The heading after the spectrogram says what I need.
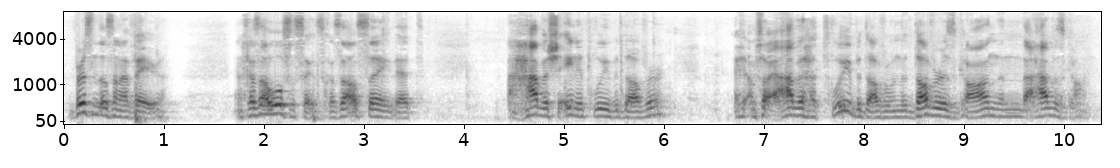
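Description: A man's voice: medium pitch, fairly quick, creaky, slightly rough. A man teaching a scripture class, explaining verses at length and often restarting his phrases. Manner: explains in English with Hebrew terms, restarts often. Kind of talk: lecturing on scripture.

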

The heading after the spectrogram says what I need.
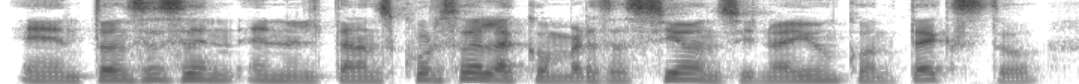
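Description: A man in casual conversation, talking in a careful, measured way with some hesitations. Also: on the high side. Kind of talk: casual chat.

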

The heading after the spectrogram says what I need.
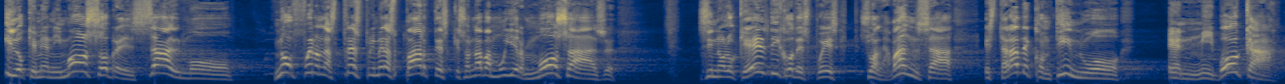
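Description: A man preaching a sermon in a church, joking and conversational, swinging from soft asides to shouted peaks. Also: high voice, very animated, a little slow. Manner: jokey and conversational. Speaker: pastor.

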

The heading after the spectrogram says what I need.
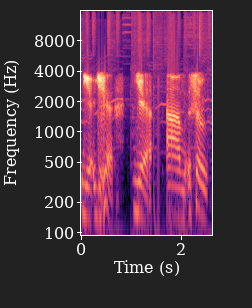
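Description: A man's voice: fairly high pitch, extremely slow, fairly bright tone, highs cut off. A man with a New Zealand accent giving casual, humorous news chat in an informal, giggly, hesitant storytelling way. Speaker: radio news segment correspondent. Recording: faint music behind. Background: music.

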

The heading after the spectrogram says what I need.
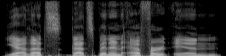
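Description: A man's voice: fairly low pitch, expressive, unhurried, smooth, no room sound. A young man hosting a podcast in easygoing, reflective chat with dry humor. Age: young adult. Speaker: podcast host. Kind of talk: casual chat.

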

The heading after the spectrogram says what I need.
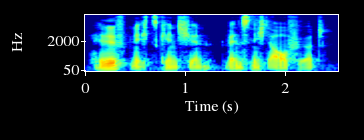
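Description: A man's voice: mid-range voice, normal speed, a little mellow, lightly acted. A man voicing a curt, growling, exhausted male doctor in an audiobook. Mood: grim. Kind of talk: audiobook character reading.

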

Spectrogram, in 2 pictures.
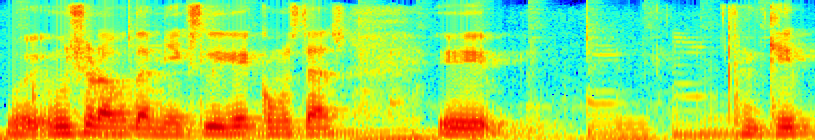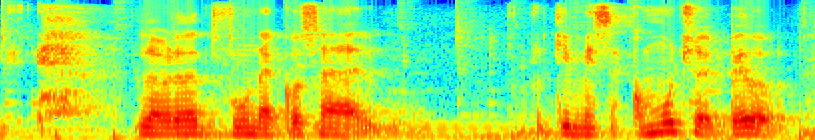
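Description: A man's voice: mid-range voice, little pitch movement, unhurried, creaky, long pauses, mellow, muffled recording, faint music behind. A young man with a Mexican accent telling stories in a crude, joking, slang-heavy monologue. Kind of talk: casual storytelling monologue.

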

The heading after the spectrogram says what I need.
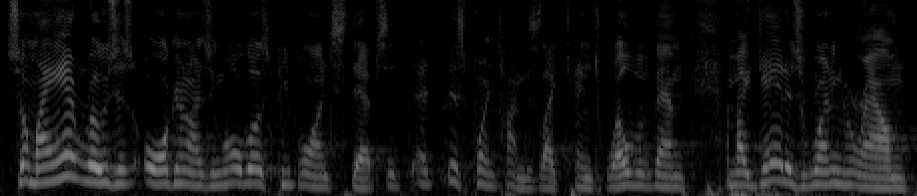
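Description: Speaking briskly in a high voice, a man in his sixties relates a story from his own life, animatedly performing the voices and scenes within it.

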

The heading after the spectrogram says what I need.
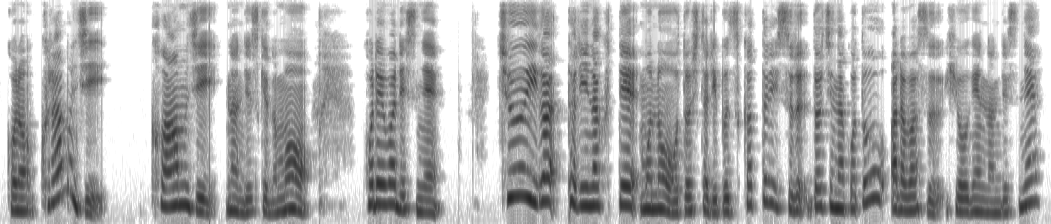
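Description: A woman teaches English phrases in a gentle, encouraging way, her pitch moving a lot as she explains. She reads the example sentences slowly so listeners can repeat them. The recording sounds somewhat dull and lo-fi. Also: very animated. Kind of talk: English lesson podcast.

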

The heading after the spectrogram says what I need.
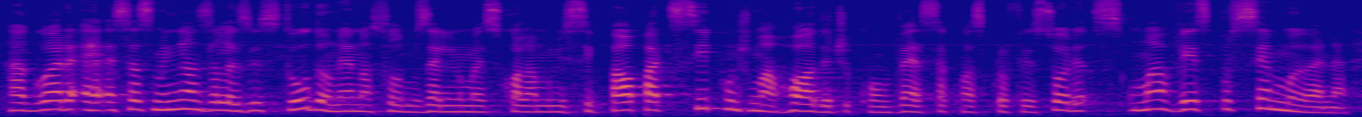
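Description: Woman hosting a studio interview. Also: medium pitch. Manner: measured questioning, sums up guests' points. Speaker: TV host.

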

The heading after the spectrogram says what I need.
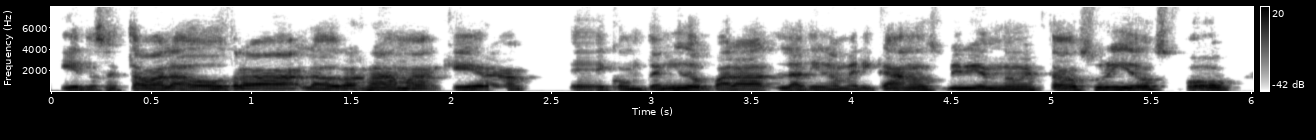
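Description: A man with a Puerto Rican Spanish accent joins a podcast as a guest. He explains things in a casual, thoughtful way, pausing on fillers at a middle pitch. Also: animated, dull audio. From Puerto Rico. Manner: thoughtful, many fillers like "este". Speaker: podcast guest, former sports TV worker.

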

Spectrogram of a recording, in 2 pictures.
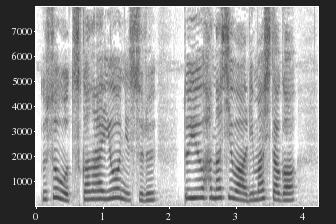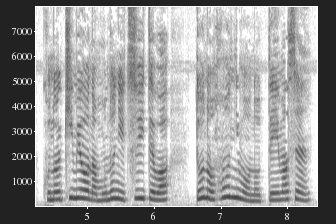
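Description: High-voiced woman reading a children's story. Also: normal speed. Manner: plain first-person storytelling. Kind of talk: scripted children's story narration.

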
